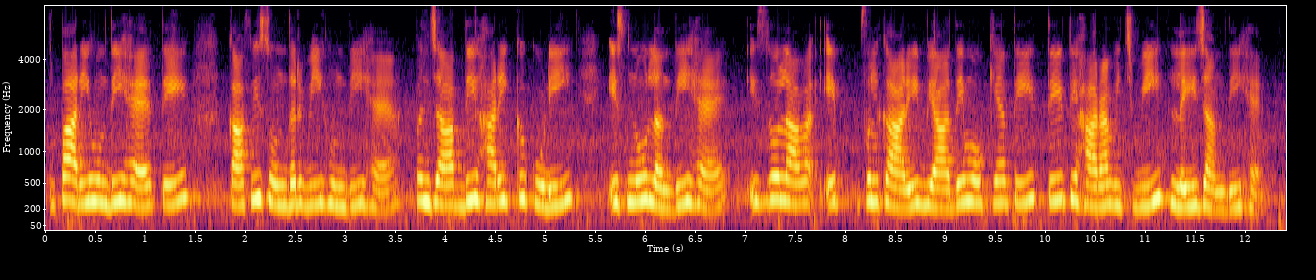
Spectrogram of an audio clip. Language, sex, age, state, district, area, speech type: Punjabi, female, 18-30, Punjab, Mohali, rural, spontaneous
